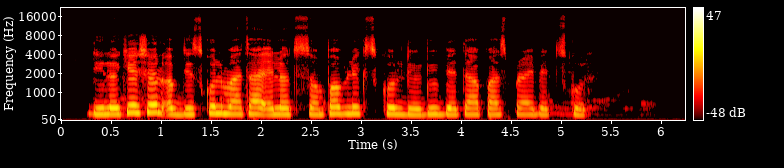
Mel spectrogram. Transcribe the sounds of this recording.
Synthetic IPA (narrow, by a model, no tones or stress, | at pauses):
dilokeʃɔ̃nɔfdiskulmataɛlɔtssɔ̃mpɔblikskuldedubɛtapaspɹaɪvetskul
